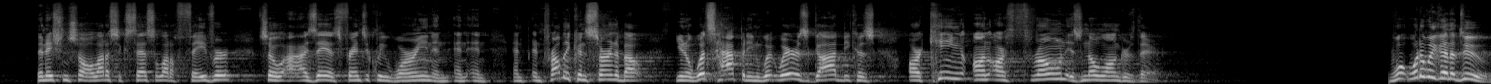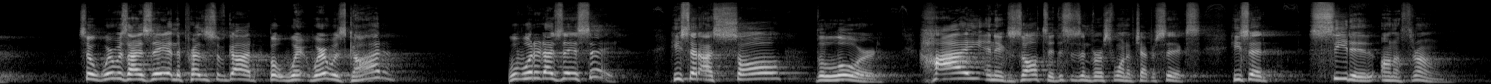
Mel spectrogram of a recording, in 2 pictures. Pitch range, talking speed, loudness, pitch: 185-240 Hz, 180 wpm, -22 LUFS, 205 Hz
